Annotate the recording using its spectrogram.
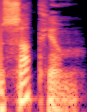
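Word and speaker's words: सत्यम्: This name Satyam consists of 3 syllables, Sat, Ti, Yam.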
